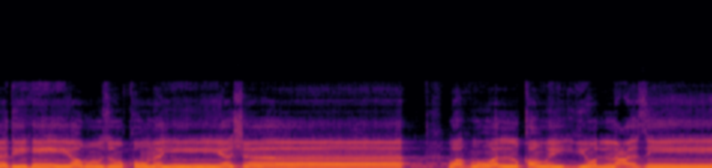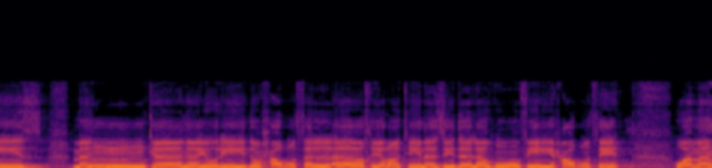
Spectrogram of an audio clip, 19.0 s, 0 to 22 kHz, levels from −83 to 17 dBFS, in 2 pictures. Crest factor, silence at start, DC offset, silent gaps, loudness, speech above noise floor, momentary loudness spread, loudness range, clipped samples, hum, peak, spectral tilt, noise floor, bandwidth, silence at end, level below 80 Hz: 8 dB; 0 s; under 0.1%; none; -17 LUFS; 22 dB; 6 LU; 1 LU; under 0.1%; none; -8 dBFS; -6 dB/octave; -38 dBFS; 11 kHz; 0 s; -58 dBFS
